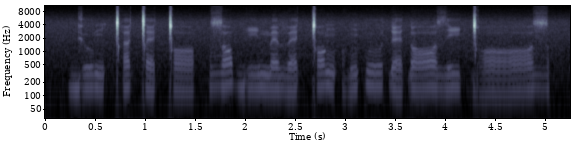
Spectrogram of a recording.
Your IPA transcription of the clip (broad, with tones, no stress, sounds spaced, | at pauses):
ɡʲ uː˨ ŋ ǀʰ ɐ˧˥˧ ǀ ɛ˨˩˦ ǀ ɔ˨ | z ɔ˧˥˧ b iː˨ m ɛ˨ v ɛ˩˥ ǀ ɔ˧˥˧ ŋ ʔ ɔ̤˩˥ ŋ p uː˦˥ ɗ ɛ˨ ɗ ɔː˦˥ z i˧˥˧ ɡ͡ǀ ɔː˨˩˦ z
